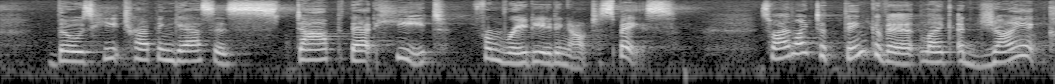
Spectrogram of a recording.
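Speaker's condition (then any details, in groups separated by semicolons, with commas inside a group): No condition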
